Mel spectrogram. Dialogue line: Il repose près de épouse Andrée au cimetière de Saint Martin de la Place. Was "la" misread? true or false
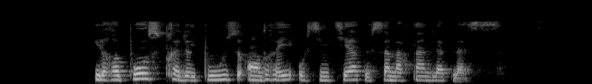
false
